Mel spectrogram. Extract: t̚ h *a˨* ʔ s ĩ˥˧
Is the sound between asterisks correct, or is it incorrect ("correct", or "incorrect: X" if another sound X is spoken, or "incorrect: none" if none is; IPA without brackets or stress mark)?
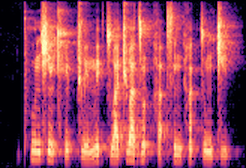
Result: correct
